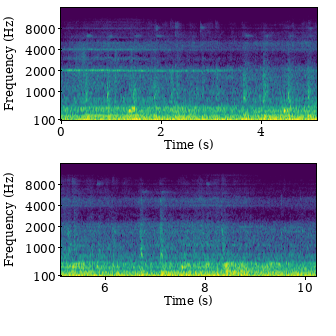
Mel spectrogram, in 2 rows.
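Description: Class 387 electric multiple unit pulling out of the platform and passing close by: a steady low rumble with irregular clicks from the wheels on the track, and a thin whine that fades away over the first few seconds.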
